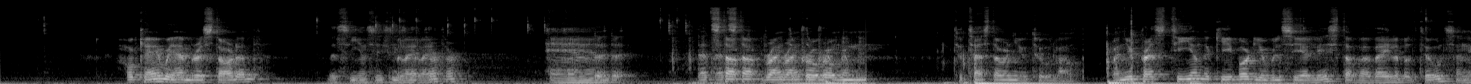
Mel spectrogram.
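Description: From 3.90 s to 8.66 s the audio doubles: a second, equally loud copy trails the original by roughly 150 ms, dry and full-band, cutting in and out abruptly. This doubled audio track most likely comes from the same signal being captured twice through a slower second path.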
